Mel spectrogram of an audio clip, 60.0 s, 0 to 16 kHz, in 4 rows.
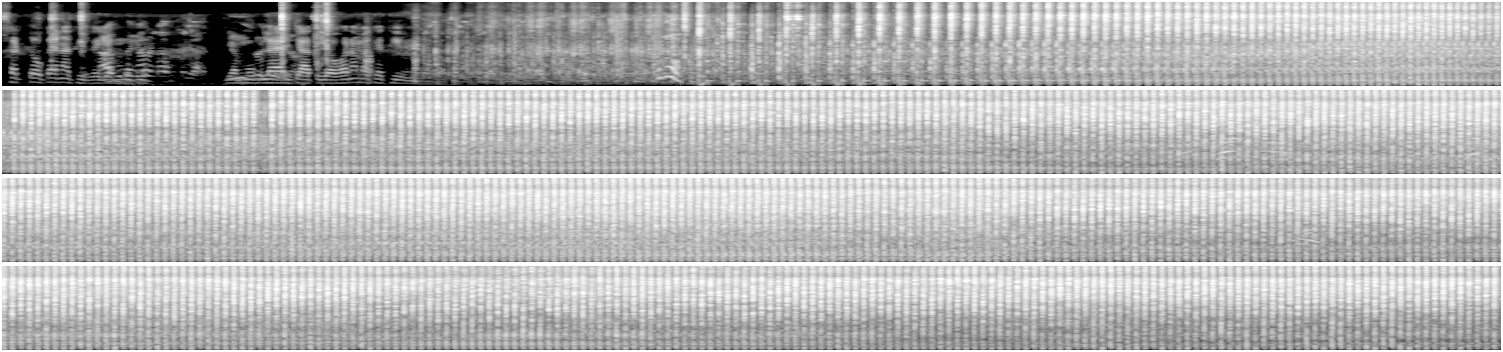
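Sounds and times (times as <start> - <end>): diesel engine knocking: 2.7 - 59.9.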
